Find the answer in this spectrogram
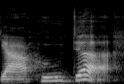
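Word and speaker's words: יהודה: his name is actually Judah and Judah in Hebrew means Yahoo da because it actually contains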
